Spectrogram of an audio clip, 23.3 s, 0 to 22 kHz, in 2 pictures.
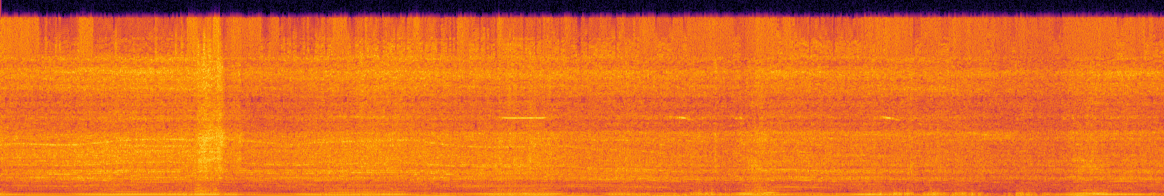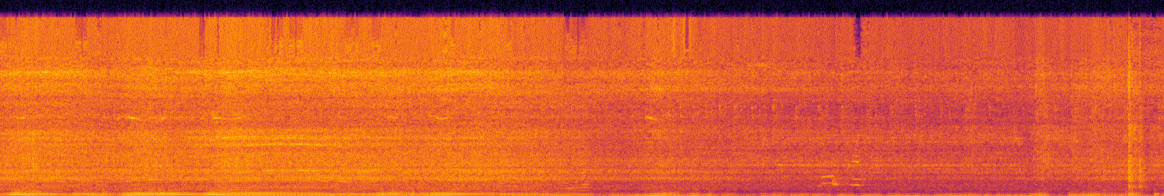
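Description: A Ford F100 engine revs repeatedly, loud and close, rising and falling in pitch through several throttle blips before settling into a rumbling idle.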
